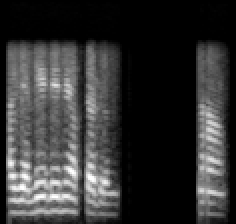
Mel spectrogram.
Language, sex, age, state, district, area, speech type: Odia, female, 45-60, Odisha, Sundergarh, rural, conversation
